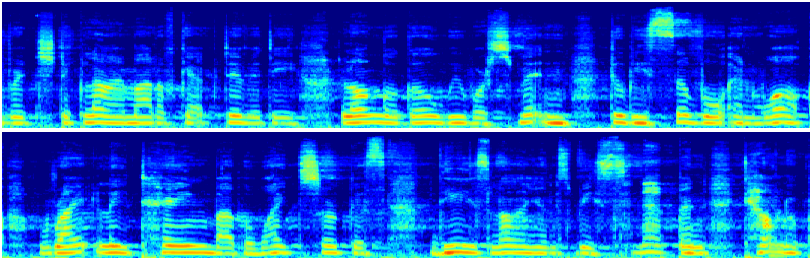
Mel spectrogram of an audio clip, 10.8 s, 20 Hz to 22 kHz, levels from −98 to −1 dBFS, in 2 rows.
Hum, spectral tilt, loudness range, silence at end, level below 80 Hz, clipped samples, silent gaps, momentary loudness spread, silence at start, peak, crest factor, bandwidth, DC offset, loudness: none; -5.5 dB/octave; 2 LU; 0 s; -56 dBFS; under 0.1%; none; 10 LU; 0 s; -16 dBFS; 18 dB; 17.5 kHz; under 0.1%; -33 LUFS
